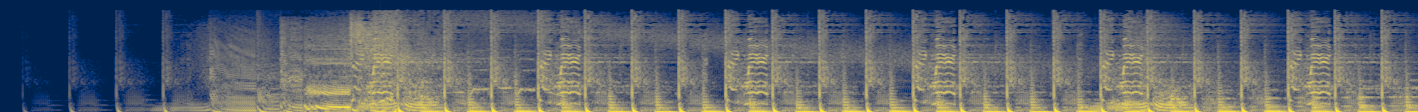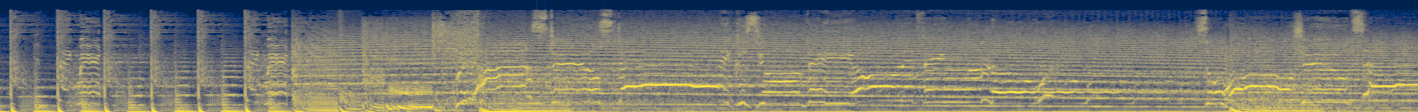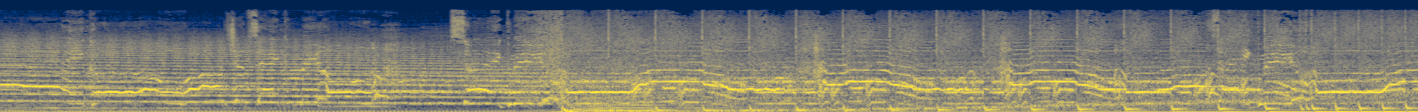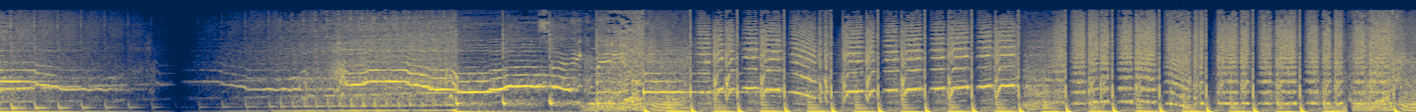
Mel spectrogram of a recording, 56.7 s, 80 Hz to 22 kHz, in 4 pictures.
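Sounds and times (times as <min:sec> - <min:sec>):
EDM bounce smashup music: 0:00.0 - 0:56.6.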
